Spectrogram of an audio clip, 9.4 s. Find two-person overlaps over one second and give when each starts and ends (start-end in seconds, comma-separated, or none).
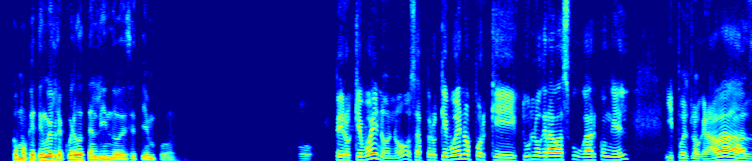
none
